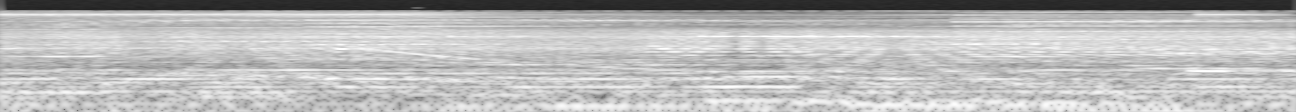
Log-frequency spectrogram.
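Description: Dense experimental electronic music, several pieces playing over one another at once. Many sustained synth tones and drones overlap, with a slow falling pitch glide about two seconds in and a steady overall level.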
